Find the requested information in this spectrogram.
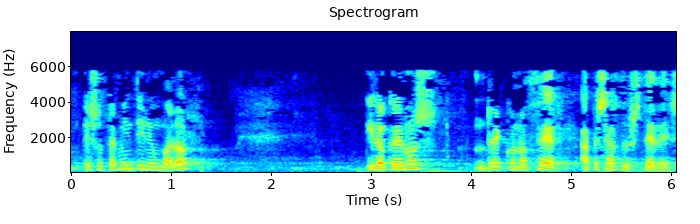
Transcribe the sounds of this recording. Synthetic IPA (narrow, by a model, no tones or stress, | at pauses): e̞sot̪amje̞nt̪je̞neumbalo̞ɾ | ilo̞ke̞ɾemo̞sre̞ko̞no̞θe̞ɾa̰pe̞saɾðeust̪e̞ð̞e̞s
